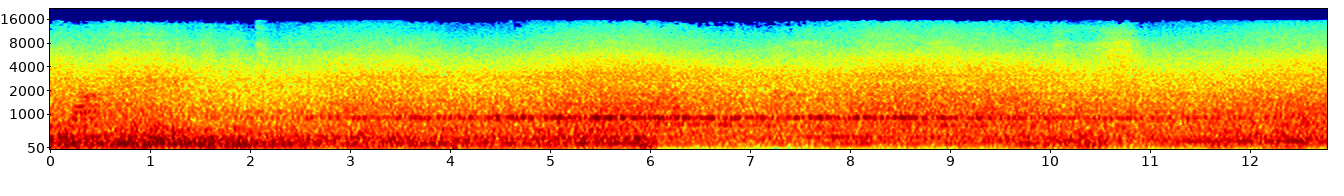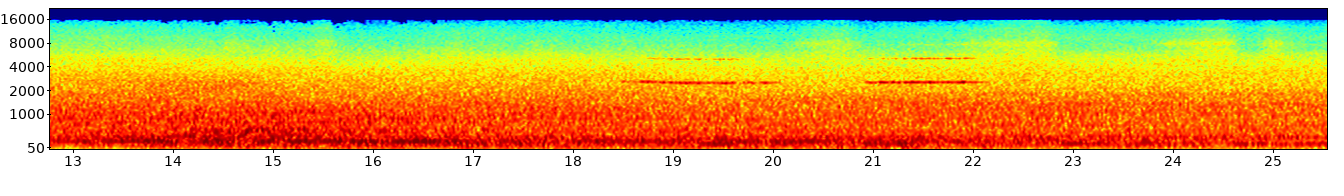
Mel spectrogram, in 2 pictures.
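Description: Taiwan Railway EMU700 electric multiple unit slowing along the platform to a stop: steady rolling rumble of the cars with a steady electric whine, the low rumble falling away about six seconds in. Two short high beeps sound near the end.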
